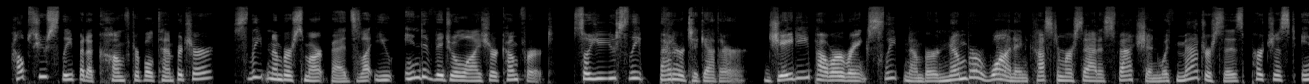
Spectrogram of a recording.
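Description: Repeated packet loss (robotic sound) from 5.99 to 6.26 s: four gaps, the longest 88 ms, were patched by extending the last sound, leaving a choppy stretch with pieces missing. A call bitrate drop from 6.38 to 11.73 s starved the encoder, which fits a fall from about 48 to 13 kbps, so the audio turns coarse, watery and dull. A jitter buffer speed-up from 11.21 to 12.27 s trimmed roughly 70 ms of pitch periods, so the speech runs at 107 % speed with unchanged pitch and sounds hurried.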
